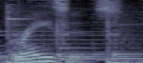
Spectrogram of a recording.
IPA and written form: ɡreɪs (Grace)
